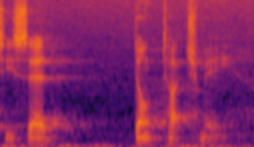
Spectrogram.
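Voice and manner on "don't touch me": low, soft, flat monotone voice. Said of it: "flat, monotone voice".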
